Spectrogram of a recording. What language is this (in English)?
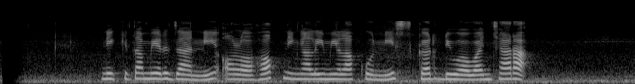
Sundanese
